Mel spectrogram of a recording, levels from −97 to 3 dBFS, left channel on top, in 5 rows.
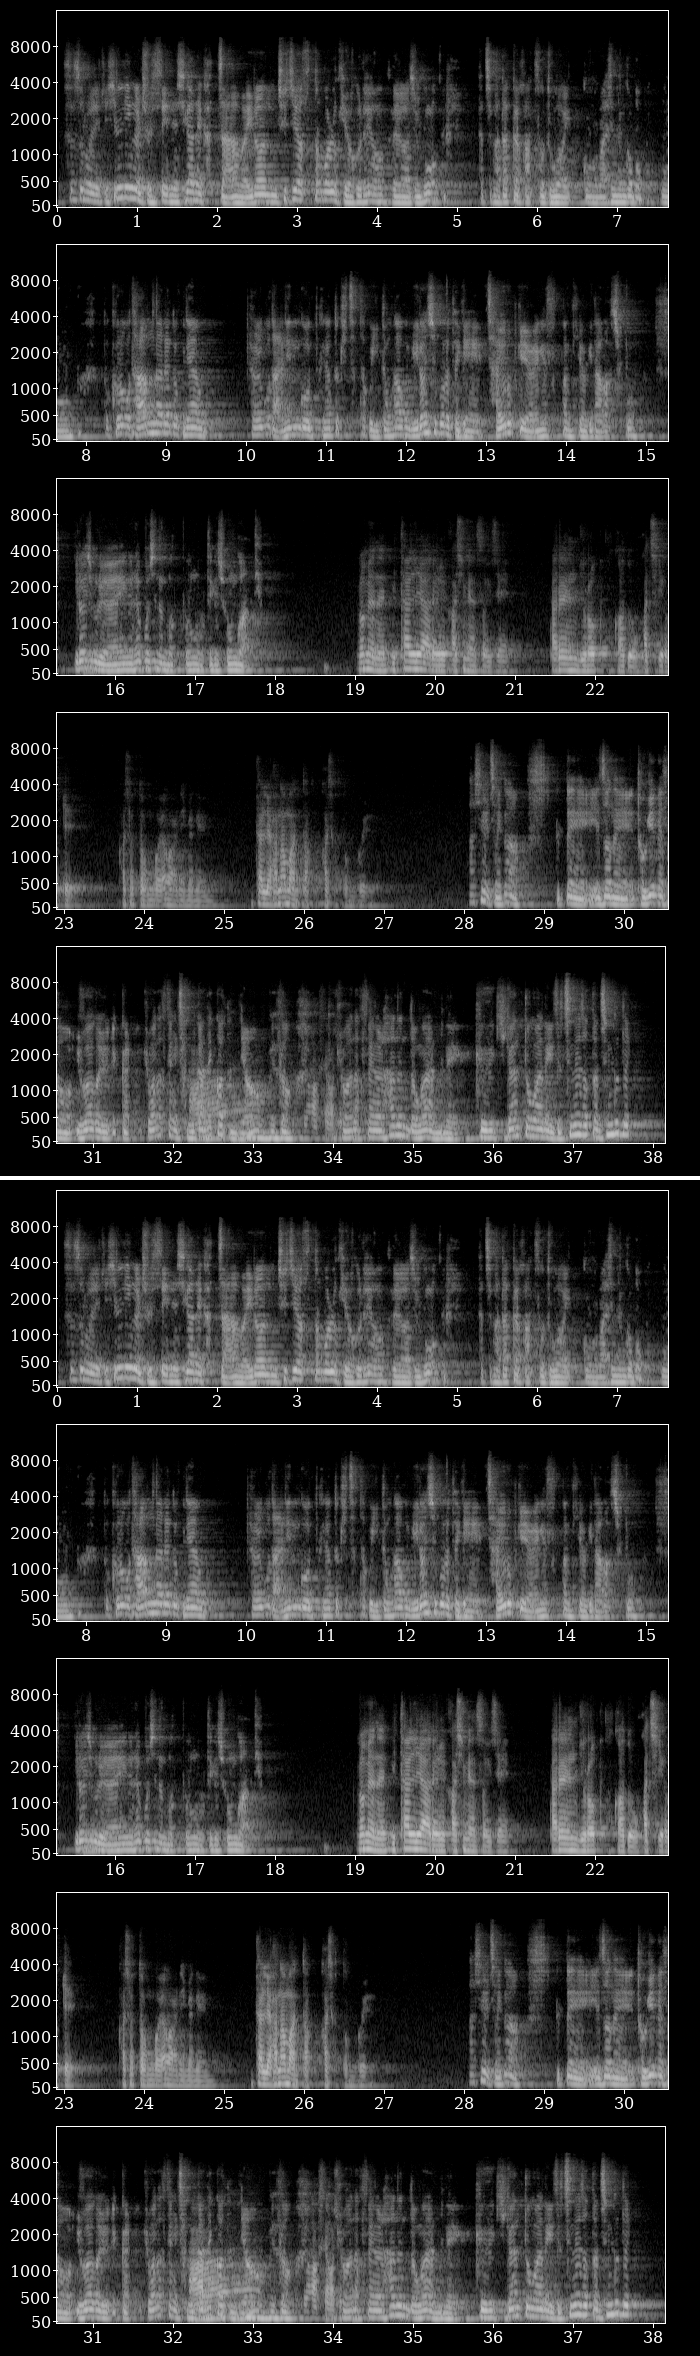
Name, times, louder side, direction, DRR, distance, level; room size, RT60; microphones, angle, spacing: voice 1, 0.1-5.0 5.3-9.5 10.0-17.8 28.1-33.7 34.0-37.7, equal, ahead, 0.8 m, -30 dB
voice 2, 15.6-15.9 19.0-20.9 21.4-23.1 23.7-24.9 25.4-26.8 32.2-33.1 33.6-34.3, right 4 dB, 80° right, 0.6 m, -32 dB
20.5 x 18.0 x 8.2 m
head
